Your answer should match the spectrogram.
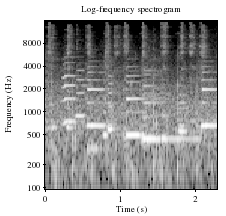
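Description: Background music: a melody of held notes over a quick, steady percussive beat.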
